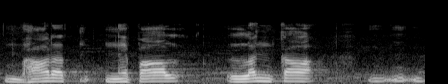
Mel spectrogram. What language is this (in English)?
Maithili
